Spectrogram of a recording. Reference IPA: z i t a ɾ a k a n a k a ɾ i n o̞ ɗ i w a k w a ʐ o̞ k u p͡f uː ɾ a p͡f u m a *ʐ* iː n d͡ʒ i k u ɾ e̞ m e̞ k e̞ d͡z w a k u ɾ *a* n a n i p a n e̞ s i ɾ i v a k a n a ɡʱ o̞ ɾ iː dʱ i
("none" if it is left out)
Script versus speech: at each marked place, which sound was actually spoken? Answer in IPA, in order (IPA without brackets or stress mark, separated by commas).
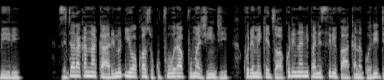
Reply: ʒ, i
